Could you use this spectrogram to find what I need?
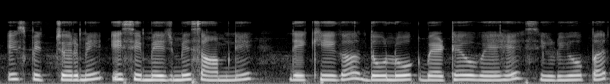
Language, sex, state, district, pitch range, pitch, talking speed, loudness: Hindi, female, Rajasthan, Jaipur, 205-230 Hz, 210 Hz, 145 wpm, -14 LUFS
